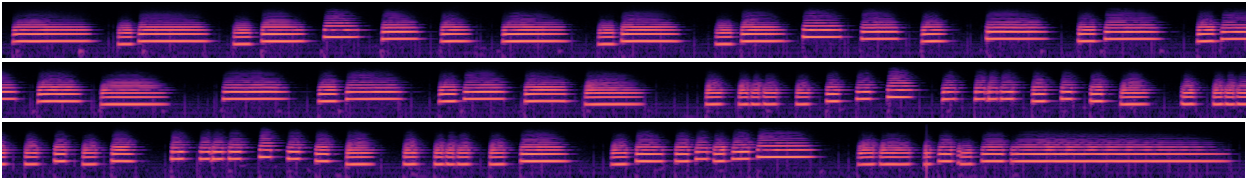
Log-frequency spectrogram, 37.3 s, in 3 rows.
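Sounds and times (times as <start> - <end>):
fanfare: 0.1 - 37.3.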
